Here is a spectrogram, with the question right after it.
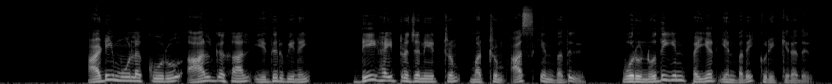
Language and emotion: Tamil, neutral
